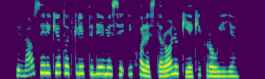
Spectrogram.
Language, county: Lithuanian, Telšiai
